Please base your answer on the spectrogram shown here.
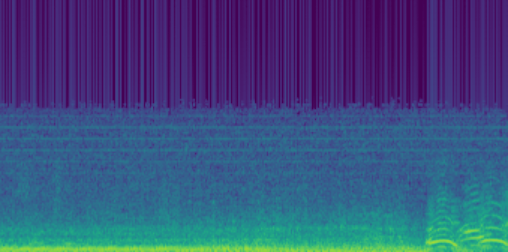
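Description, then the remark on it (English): A truck engine rumbles steadily, a continuous low droning hum as the truck rolls along while barrels are being loaded onto it; near the end a voice calls out over it. “I can't put it on the truck with you moving it.”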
